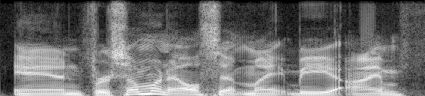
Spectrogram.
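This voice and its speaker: A man's voice: mid-range voice, lively intonation, moderate pace, fairly bright tone, no echo, clean studio sound. A man in his fifties with a Minnesota accent, hosting a podcast and telling stories in an earnest way, often restarting his sentences. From northern Minnesota. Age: 50s. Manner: earnest, storytelling, with frequent restarts. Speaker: podcast host. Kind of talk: casual conversation.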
